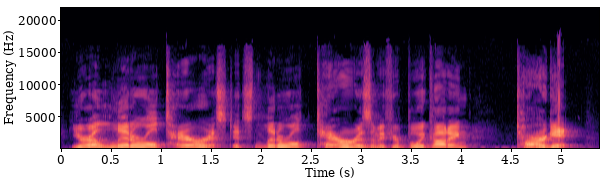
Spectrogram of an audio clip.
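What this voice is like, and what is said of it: Australian accent. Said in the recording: “This Aussie guy here, I think he's Australian. Listen to his accent.”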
